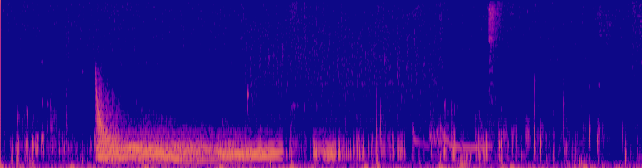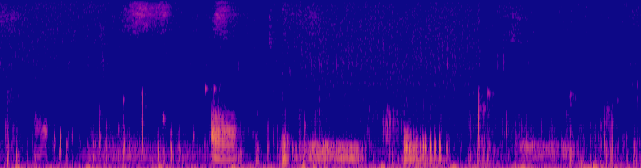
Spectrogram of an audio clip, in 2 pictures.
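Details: Stomach growling: near-continuous gurgling and rumbling with squeaky, bubbling shifts; ordinary borborygmi.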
